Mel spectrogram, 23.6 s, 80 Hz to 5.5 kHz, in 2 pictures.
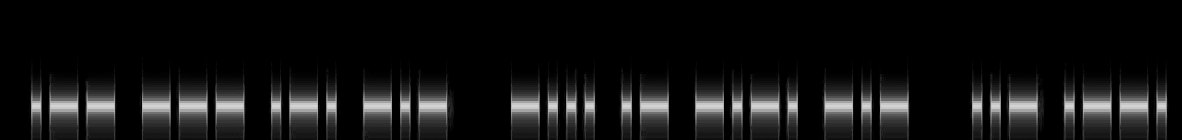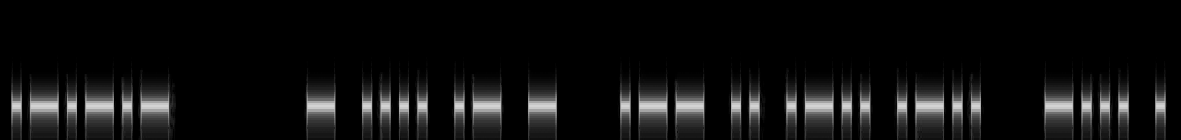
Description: Morse code, heard as a keyed tone, about 13 wpm, 600 Hz. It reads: WORK BACK UP. THAT WILL BE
